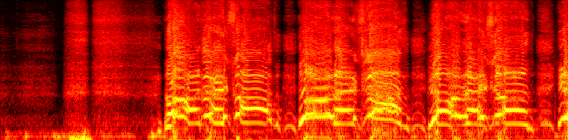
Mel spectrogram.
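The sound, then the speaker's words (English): A loud voice imitates a screaming protester at a protest with about three strained, wordless yelling bursts after a quiet second, the pitch rising and falling in exaggerated, ranting shouts. “They don't know how to talk, and they just scream rehearsed phrases that they've heard somewhere. They just scream things.”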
